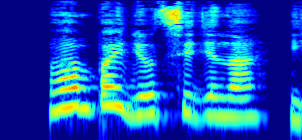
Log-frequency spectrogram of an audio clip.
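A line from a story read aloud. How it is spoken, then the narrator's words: Giggling. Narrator (Russian): хихикаю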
